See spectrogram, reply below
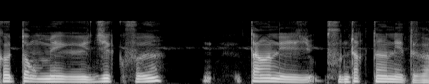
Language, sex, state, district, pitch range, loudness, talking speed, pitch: Wancho, male, Arunachal Pradesh, Longding, 120-145 Hz, -16 LUFS, 125 wpm, 130 Hz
